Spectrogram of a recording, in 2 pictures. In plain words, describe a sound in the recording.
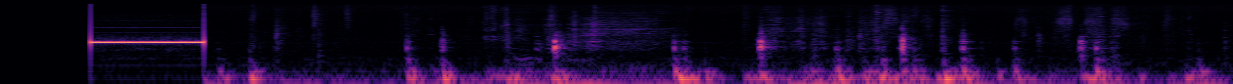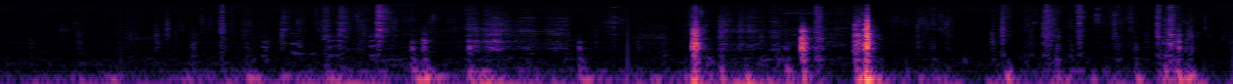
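A knife slices through a tomato onto a wooden board with crisp, repeated cuts.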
